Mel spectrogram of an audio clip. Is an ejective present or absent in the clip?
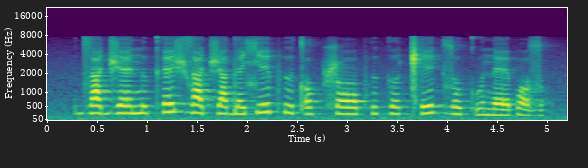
present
